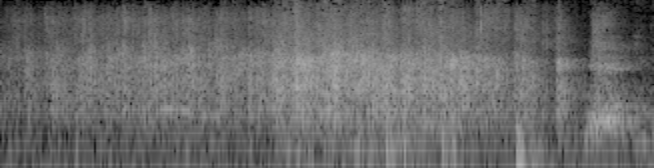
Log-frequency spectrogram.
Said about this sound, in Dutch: geef hem alvast een hartelijk applaus.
